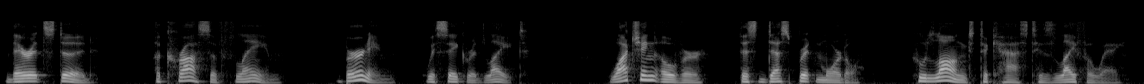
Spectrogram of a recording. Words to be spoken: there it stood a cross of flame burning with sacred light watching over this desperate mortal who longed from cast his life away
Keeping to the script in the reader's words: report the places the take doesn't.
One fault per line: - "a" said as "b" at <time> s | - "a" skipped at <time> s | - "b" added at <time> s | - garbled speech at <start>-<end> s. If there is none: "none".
- "from" said as "to" at 9.7 s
